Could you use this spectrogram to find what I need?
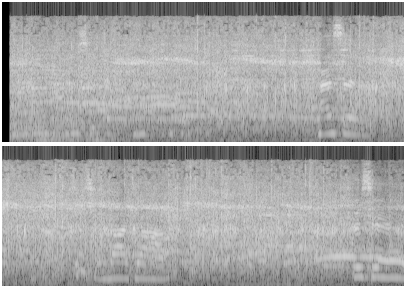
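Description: A young woman speaks through a microphone and loudspeakers, her voice emotional and halting.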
